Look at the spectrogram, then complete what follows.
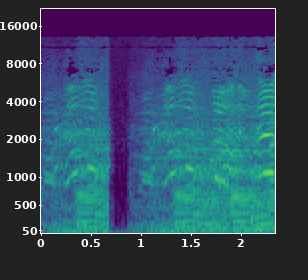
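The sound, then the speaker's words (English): High, excited children's voices shouting and calling over one another outside in a continuous playful clamor, broken by one brief gap of quiet before the noisy chatter resumes. “No, those are the children outside. So I was going to say, there's either kids or cats squawking in the background.”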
